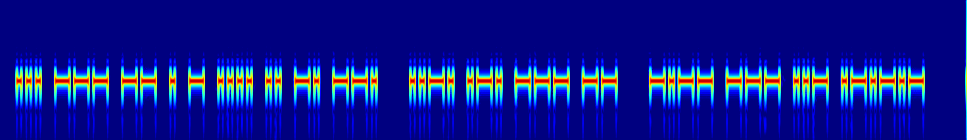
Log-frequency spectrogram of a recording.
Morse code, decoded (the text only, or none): SOMETHING FROM YOU.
